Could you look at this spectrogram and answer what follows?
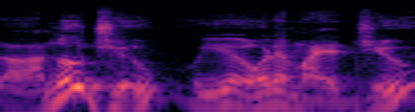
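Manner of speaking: acted scornful, sarcastic tone. Speaker retells how a ruler answered the accusers, retelling a sarcastic retort. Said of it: "you got to hear the sarcasm there".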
